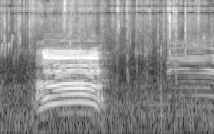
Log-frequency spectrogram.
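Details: One cow of a herd roaming the road gives a single steady moo of about one second, followed by a fainter, higher call from another animal toward the end.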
